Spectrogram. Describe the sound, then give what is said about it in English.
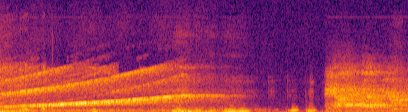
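A loud alarm siren wails upward in one long rising sweep lasting about two seconds, then cuts off; after a brief pause, a steady burst of harsh hissing noise follows. “Alarms. Danger!”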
